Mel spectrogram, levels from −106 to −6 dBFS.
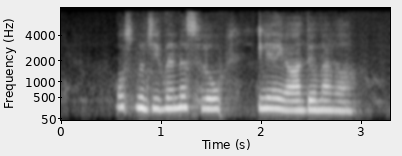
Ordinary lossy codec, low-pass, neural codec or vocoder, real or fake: MP3, 48 kbps; 7.2 kHz; codec, 16 kHz, 1 kbps, FunCodec, trained on Chinese and English, 50 frames a second; fake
